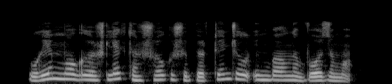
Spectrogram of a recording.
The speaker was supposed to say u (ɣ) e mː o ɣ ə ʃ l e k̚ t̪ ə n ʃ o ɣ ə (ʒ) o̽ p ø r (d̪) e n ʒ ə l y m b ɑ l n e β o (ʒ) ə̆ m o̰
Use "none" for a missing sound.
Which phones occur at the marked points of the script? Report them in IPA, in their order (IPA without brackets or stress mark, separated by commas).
ɣ, ʃ, t̪, z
